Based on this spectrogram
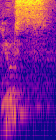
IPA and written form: juːs (use)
